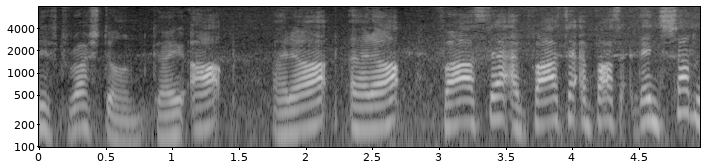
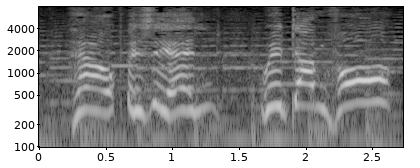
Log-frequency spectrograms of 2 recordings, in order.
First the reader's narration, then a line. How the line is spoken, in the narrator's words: Grandpa shouted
